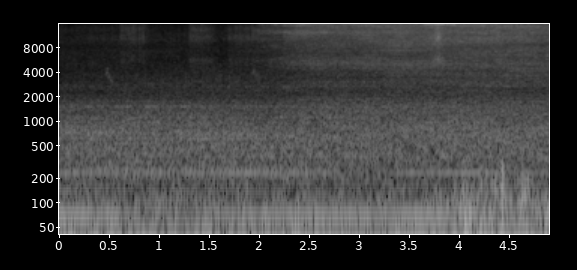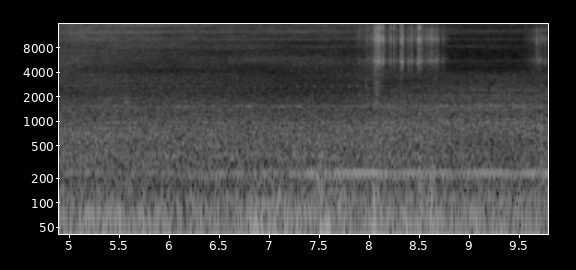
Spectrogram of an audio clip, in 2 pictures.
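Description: City transit bus standing at a stop with its engine idling in a steady low hum. About two seconds in, a long hiss of escaping air rises and runs for several seconds. Near the end comes a brief clatter of sharp clicks.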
